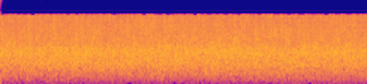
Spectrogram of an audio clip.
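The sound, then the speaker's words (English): Dense, steady applause from an audience for a group of children who have just performed music, a continuous wash of clapping that holds an even level throughout with no voices. “Give the kids one more round of applause.”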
